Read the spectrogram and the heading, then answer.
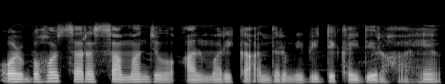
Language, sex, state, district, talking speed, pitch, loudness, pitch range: Hindi, male, Arunachal Pradesh, Papum Pare, 190 wpm, 110 Hz, -21 LUFS, 105-120 Hz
